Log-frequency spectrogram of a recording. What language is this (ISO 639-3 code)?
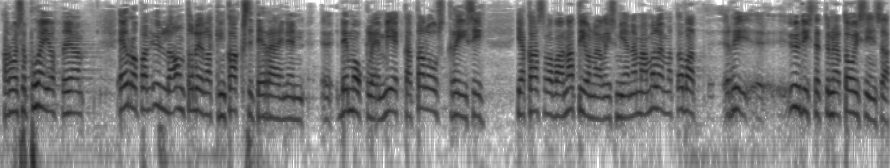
fin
